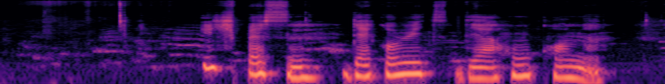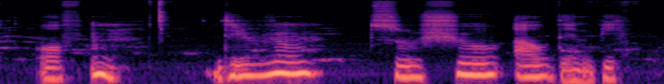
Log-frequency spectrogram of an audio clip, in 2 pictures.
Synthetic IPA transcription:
it͡ʃpɛsɔ̃ndɛkɔɹetdɛahõnkʰɔna̰ | ʔɔf̩ | diɹũm | tʰuʃoawdɛ̃mbi

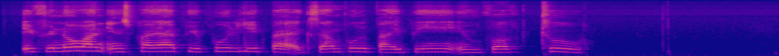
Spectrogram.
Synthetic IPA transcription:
ifjunowãnĩnspajəpipʰəllid̚bajɛɡzãmpəlbajbiĩŋḭ̃nvɔlvtʰu

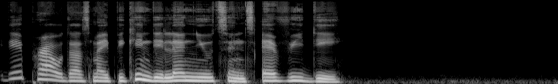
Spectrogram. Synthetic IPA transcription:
ajdepʰɹaʊdazmaɪpikʰĩndelɛ̃nːjutn̩sɛvɹide

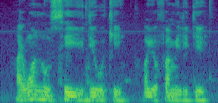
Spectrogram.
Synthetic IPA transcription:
aɪwɔ̃nnosejudeokʰe | ɔjɔfamilide

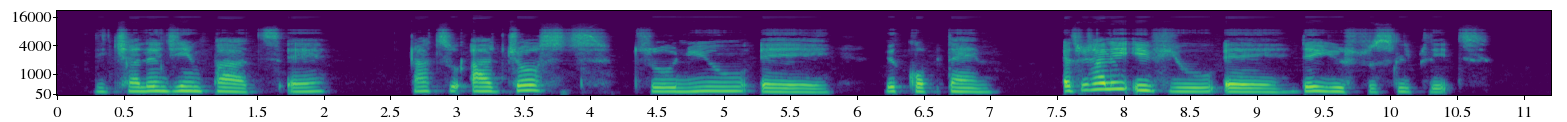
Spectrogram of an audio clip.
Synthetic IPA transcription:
dit͡ʃalɛ̃nd͡ʒĩŋpatɛ | natʰːuʔad͡ʒɔstʰː | unjuɛ | bekʰɔp̚tãɪ̃m | ɛspɛʃaliʔifjuɛdejustuslipʰlet

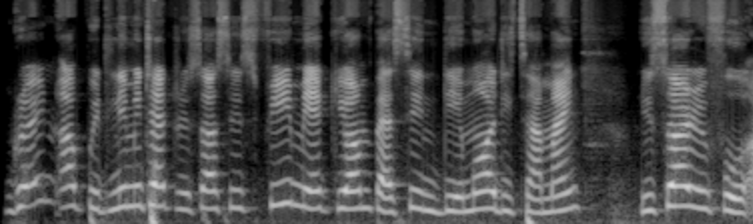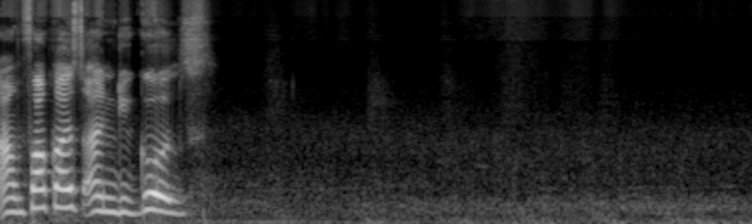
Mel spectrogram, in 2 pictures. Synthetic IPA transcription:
ɡɹoĩŋʌpwidlimitɛdɹisɔsisfimekjɔ̃ŋpɛsĩndemɔditʰəmãɪ̃n | ɹisɔɹifulã̰nfokɔstɔ̃ndiɡols

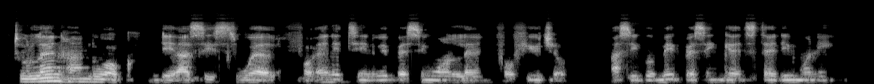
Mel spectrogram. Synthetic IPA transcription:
tʰulɛ̃nɦãndwɔk | deasistwɛlfɔʔɛnitʰĩnwipɛsĩnwɔ̃nlɛ̃nfɔfjut͡ʃə | asiɡomek̚pɛsĩnɡɛtstɛdimɔni

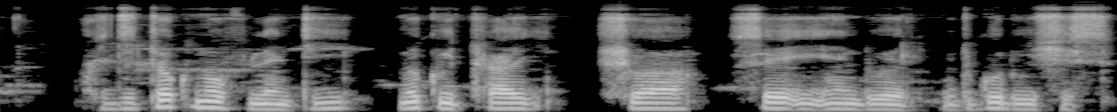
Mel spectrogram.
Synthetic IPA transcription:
asdetɔknoflɛ̃ntimekwitʰɹaj | ʃuaseiɛ̃ndwɛlwidɡudwiʃis

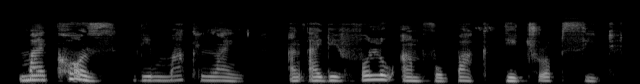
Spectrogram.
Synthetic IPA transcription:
maɪkʰɔz | demaklãɪ̃n | ʔãna̰jdefɔloʔãmfɔbakdedɹɔpsid

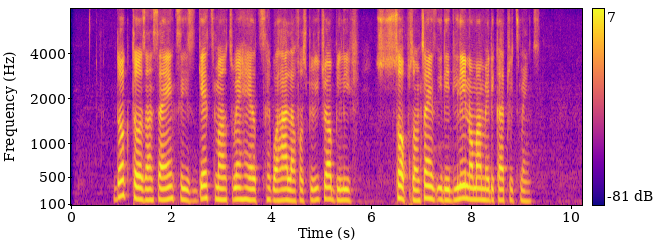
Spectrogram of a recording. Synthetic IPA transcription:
dɔk̚tɔzãnsajɛ̃ntistɡɛtmaʊtwɛ̃nɦɛlpspaɦalafɔspiɹit͡ʃualbilif | sɔpsɔ̃mtãɪ̃mzidedilenɔmalmɛdikaltɹitmɛ̃nt

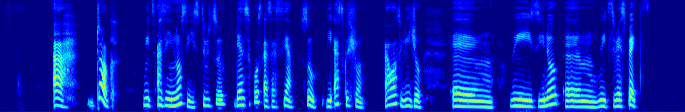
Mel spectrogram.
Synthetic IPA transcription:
ʔa | dɔk | witas̬ĩnɔsistɾutudɛ̃nsɔposasasiãmsodeʔaskwɛsʃɔ̃n | awatulid͡ʒɔ | ɛm | witjunoɛmwitɹɛspɛk̚t

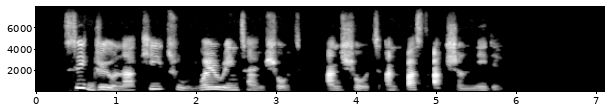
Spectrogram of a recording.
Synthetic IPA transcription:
sidɹilnakʰitʰuwɛ̃nɹẽntʰãɪ̃mʃɔt | ʔãnʃɔtãnfastakʃɔ̃nːidɛd̥̚

